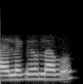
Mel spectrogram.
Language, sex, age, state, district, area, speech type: Assamese, female, 30-45, Assam, Lakhimpur, rural, conversation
